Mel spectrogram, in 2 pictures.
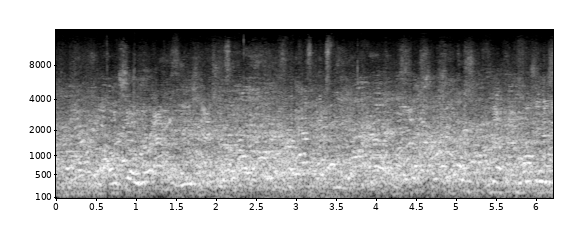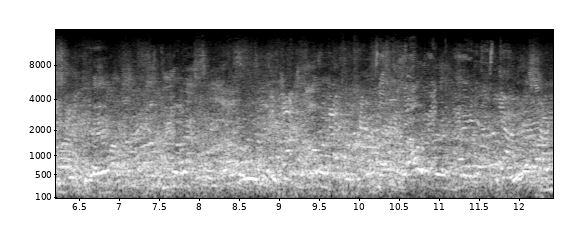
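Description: Crowd chatter: many people talking at once, overlapping voices that run on at a steady level in a large indoor hall.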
